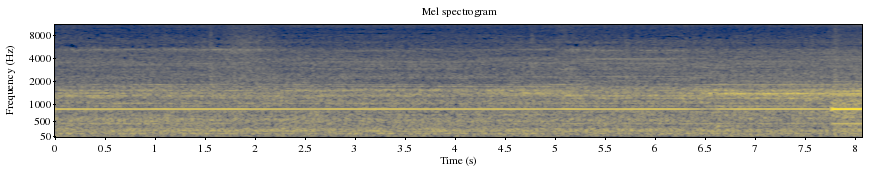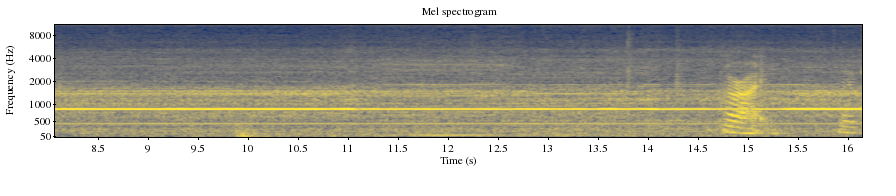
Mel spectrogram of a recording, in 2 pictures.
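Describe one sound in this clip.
A heat gun blows with a steady, high-pitched whine that grows louder partway through.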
